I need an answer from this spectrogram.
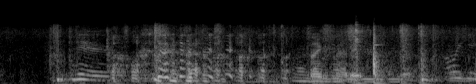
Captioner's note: people laughing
